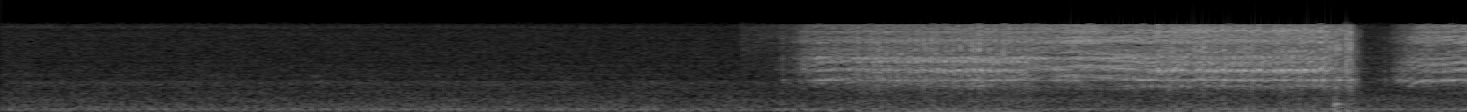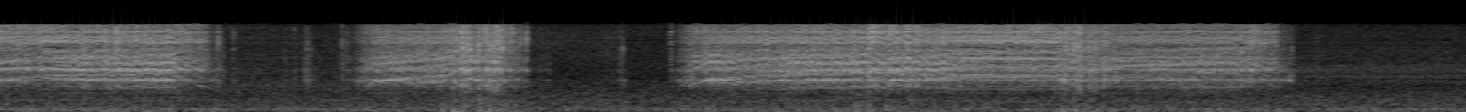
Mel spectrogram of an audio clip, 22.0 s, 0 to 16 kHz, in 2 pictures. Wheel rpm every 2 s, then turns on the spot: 0, 0, 0, 130, 160, 110, 50, 60, 120, 160, 40.
12-16 20-22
